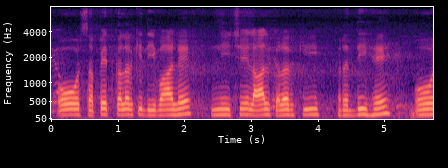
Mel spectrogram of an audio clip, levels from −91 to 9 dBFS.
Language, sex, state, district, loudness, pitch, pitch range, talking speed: Hindi, male, Chhattisgarh, Bilaspur, -15 LUFS, 145 Hz, 140-150 Hz, 145 wpm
